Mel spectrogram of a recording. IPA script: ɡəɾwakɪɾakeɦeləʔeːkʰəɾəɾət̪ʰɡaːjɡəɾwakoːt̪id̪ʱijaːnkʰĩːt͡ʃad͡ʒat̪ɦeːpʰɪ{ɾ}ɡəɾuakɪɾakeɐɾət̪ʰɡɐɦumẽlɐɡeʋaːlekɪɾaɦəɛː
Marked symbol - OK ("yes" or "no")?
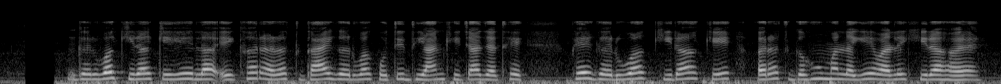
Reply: yes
